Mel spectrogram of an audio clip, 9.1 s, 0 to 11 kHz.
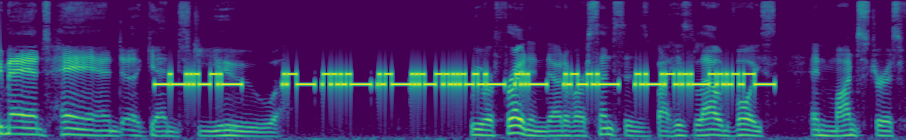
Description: TTY/TDD text telephone tones (45.45 baud Baudot), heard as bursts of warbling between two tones, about 400 Hz shift, 1600 Hz centre, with speech in English. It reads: SHE WAS SCRAPPED AT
